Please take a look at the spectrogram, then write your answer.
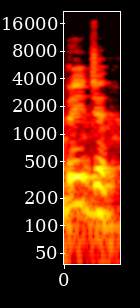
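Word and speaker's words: bridge: जैसा कि देखो, अगर मैं कहूँ ब्रिज, तो ब्रिज में भी तो डी जो है वो साइलेंट है. क्या आपने कभी यहाँ पर डी को प्रोनाउंस किया? ओबियसली आप नहीं करते. ब्रिज में डी जो होता है वो साइलेंट होता है.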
